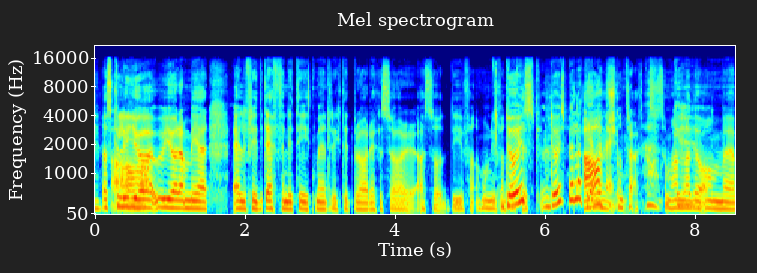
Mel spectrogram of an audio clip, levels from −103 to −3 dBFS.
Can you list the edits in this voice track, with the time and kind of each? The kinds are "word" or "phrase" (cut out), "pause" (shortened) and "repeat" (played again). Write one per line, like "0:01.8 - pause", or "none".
0:02.2 - word
0:03.1 - word
0:06.9 - word

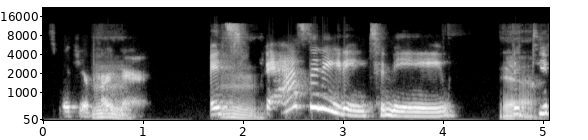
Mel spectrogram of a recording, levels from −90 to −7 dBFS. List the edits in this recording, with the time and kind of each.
none

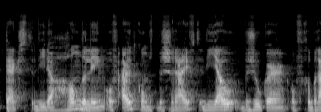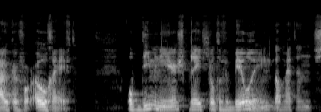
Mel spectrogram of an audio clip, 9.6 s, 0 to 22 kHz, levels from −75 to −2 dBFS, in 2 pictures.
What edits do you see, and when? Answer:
0:01.8 - word
0:08.0 - word

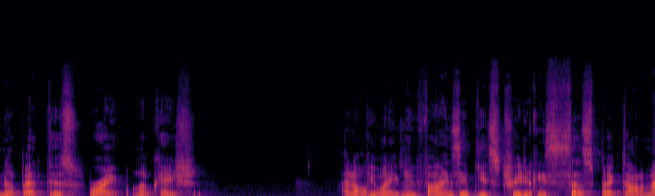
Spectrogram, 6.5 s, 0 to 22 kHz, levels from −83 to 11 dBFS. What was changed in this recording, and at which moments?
0:03.7 - word
0:04.0 - word
0:04.7 - word
0:05.3 - word

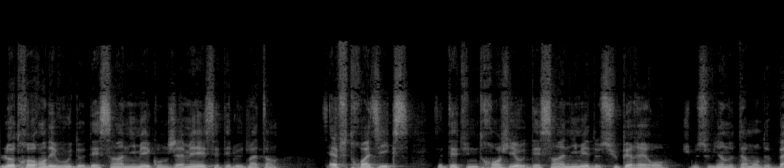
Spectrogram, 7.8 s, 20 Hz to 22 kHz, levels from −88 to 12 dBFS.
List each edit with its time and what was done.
0:01.7 - word
0:02.5 - word
0:03.3 - word
0:05.1 - word

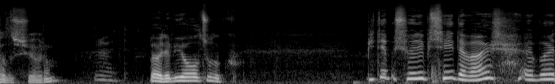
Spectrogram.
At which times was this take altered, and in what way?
0:03.9 - word

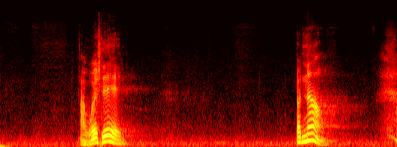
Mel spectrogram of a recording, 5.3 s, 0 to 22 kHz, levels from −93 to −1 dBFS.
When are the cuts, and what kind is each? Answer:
0:01.3 - word

